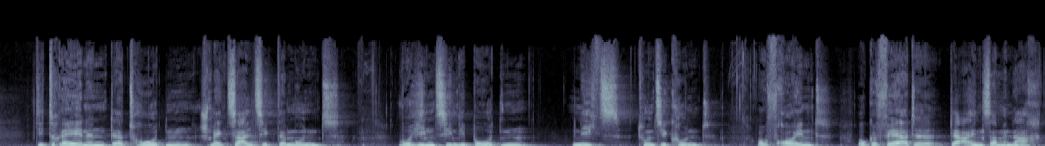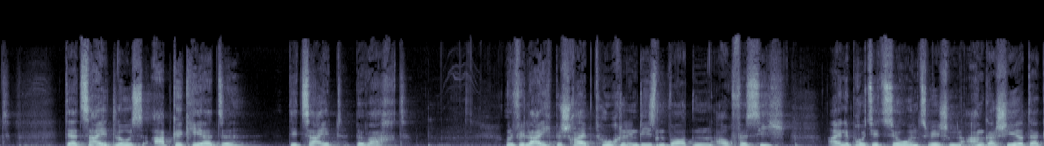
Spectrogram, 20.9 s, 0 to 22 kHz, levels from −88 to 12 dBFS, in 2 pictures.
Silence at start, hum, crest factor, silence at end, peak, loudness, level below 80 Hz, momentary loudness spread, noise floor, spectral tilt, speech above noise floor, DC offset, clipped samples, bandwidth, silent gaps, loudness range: 0.35 s; none; 16 dB; 0 s; -4 dBFS; -20 LUFS; -68 dBFS; 9 LU; -49 dBFS; -5 dB/octave; 30 dB; under 0.1%; under 0.1%; 16.5 kHz; none; 3 LU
